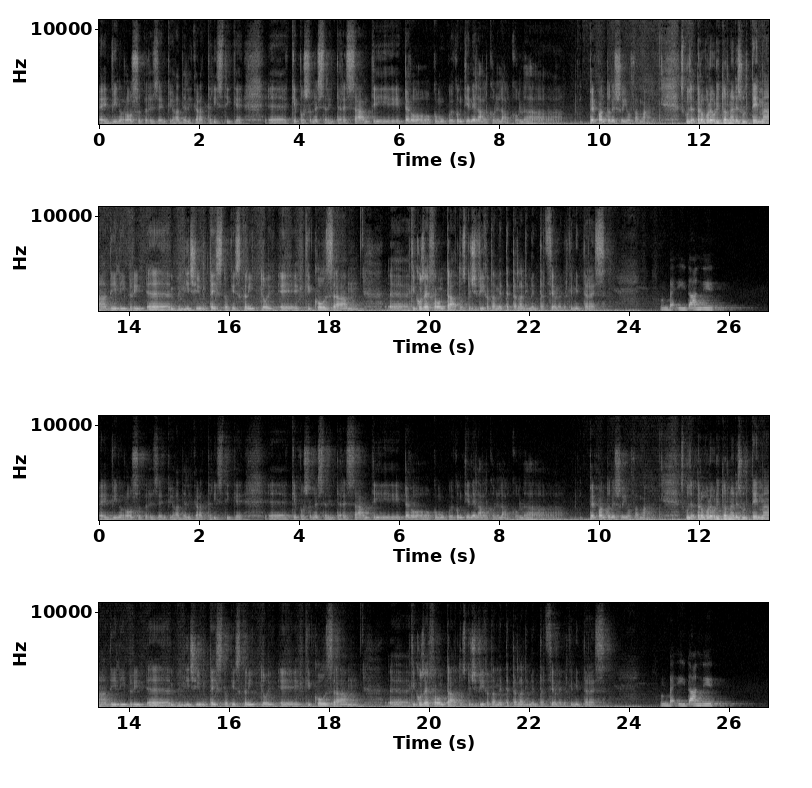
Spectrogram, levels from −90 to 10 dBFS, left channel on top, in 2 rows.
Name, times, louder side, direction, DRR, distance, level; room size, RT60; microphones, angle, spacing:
voice 1, 0.0-2.5 2.7-9.1 9.8-18.6 19.2-23.5, left 2 dB, 40° left, 1.2 m, -27 dB
voice 2, 1.5-1.8 12.0-12.2 15.0-15.2 24.6-25.7, right 1 dB, 5° right, 1.0 m, -29 dB
sound 1, 8.2-24.2, left 1 dB, 80° left, 1.8 m, -34 dB
25.0 x 18.5 x 9.1 m
head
